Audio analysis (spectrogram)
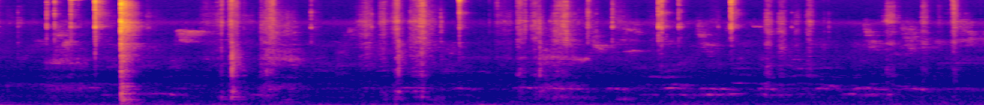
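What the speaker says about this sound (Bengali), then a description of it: "টমেটোটাকেও একটু লম্বা লম্বা করে ফালি করে কেটে নেব।" A kitchen knife slices a tomato lengthwise into long strips on a cutting board, giving quiet, irregular taps and clicks spread over several seconds, one sharper knock early on, in a fairly hushed room.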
